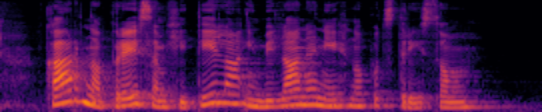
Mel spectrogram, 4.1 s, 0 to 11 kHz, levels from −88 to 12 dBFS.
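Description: A speech recording whose signal shows no technical fault at any point.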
